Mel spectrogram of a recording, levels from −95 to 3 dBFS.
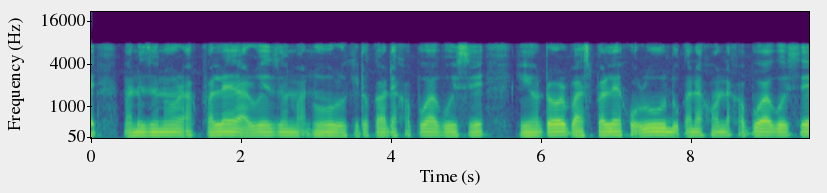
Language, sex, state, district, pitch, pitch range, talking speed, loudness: Assamese, male, Assam, Sonitpur, 110 Hz, 105-110 Hz, 115 wpm, -17 LUFS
